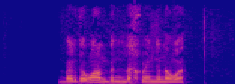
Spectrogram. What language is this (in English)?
Central Kurdish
